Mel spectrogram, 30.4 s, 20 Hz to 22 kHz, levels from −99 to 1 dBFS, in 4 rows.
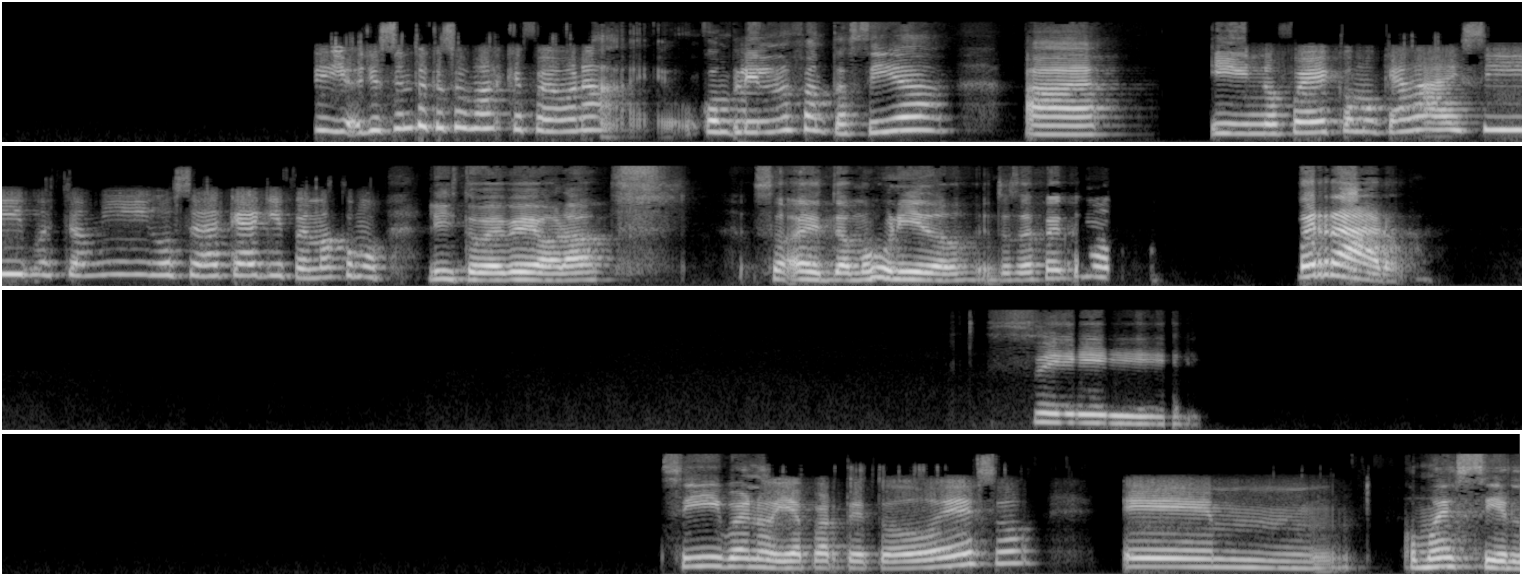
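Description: At 0.68 to 2.95 s, 6.21 to 9.53 s and 26.61 to 29.77 s the speech goes dull and gritty: a Bluetooth SBC bit pool drop, with the link starving the top sub-bands and coarsely quantising the rest, consistent with the bit pool falling from 31 to around 9, roughly 72 kbps.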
